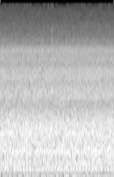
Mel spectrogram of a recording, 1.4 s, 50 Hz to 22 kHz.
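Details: 2007 GMC Acadia, 248,000 miles, after charge port valves replaced, system evacuated and recharged with about 1 kg R-134a: steady, even blower and airflow rush, no cycling, rattles or squeal, 50-degree vent air; normal A/C operation.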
